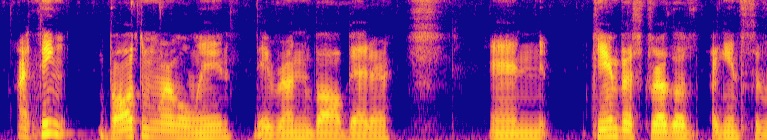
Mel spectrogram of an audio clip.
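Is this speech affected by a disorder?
Yes: cerebral palsy.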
